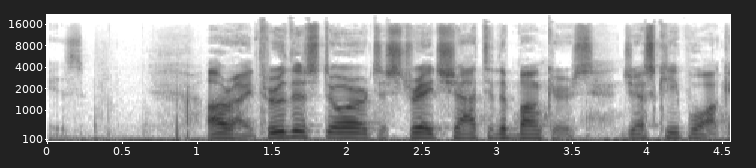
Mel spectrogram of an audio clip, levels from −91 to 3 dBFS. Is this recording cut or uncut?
uncut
